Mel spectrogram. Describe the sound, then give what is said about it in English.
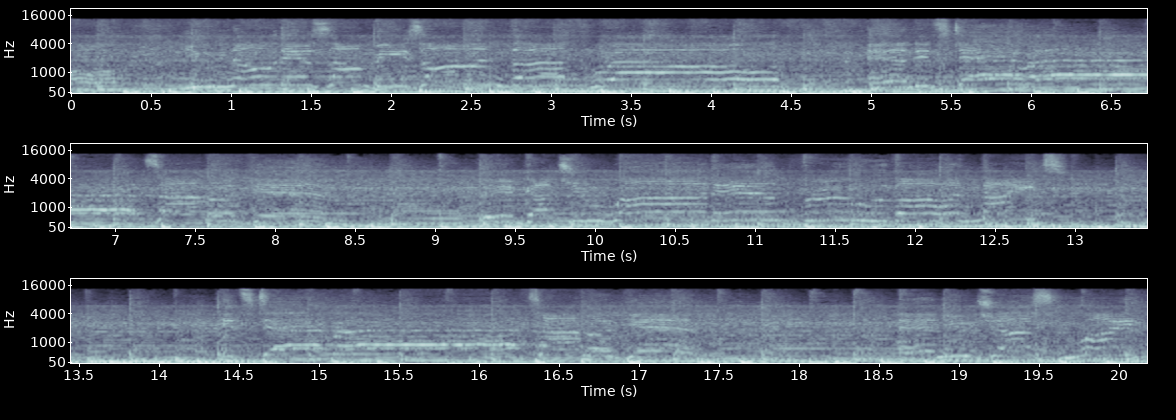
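A loud, dense rock song blending punk energy with hair-metal flash: driving drums, distorted guitars and a high, strained vocal line, playing steadily throughout. “It's like a weird combination of punk and hair metal.”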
